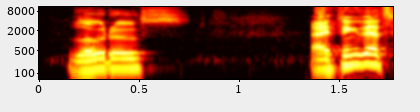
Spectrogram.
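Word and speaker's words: Lodoss: That's how it's spelled. Lodos.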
